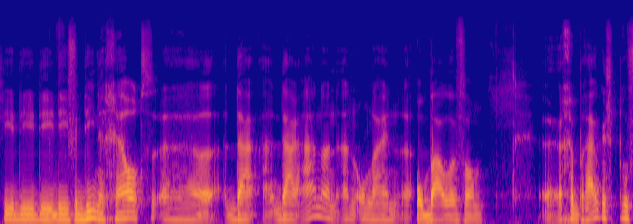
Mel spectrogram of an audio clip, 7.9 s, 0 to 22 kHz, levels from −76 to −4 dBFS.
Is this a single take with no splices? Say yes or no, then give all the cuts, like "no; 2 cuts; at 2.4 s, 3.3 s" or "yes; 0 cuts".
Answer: no; 1 cut; at 5.2 s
